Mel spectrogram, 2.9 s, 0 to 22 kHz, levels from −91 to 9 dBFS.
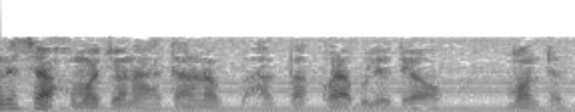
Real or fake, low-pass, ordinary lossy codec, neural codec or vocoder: real; 5.4 kHz; none; none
